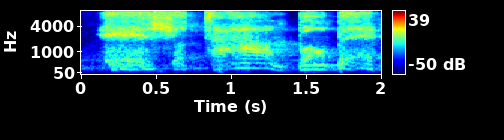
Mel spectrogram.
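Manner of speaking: low, soft, raspy whispered line; movie gangster's hoarse whisper. Retold or imitated. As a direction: rasp it out like a gangster with a shot voice. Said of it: "That's how I wanna be sounding".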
